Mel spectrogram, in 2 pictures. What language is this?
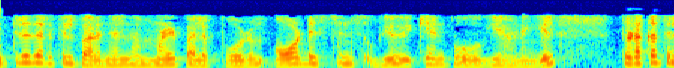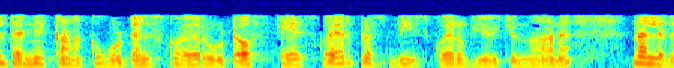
Malayalam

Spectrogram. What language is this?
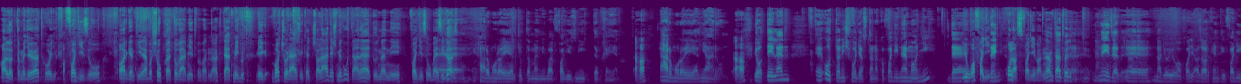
Hungarian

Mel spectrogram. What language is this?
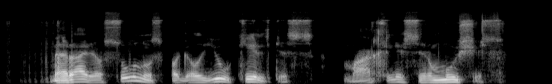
Lithuanian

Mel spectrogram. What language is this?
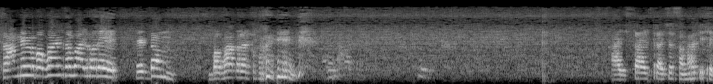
Thai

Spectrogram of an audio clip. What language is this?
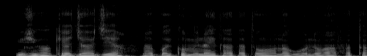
Kikuyu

